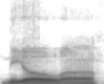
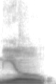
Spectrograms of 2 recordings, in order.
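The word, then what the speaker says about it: Nioh: So for the most part, Neo 1 and 2, or I think that's how you say it.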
